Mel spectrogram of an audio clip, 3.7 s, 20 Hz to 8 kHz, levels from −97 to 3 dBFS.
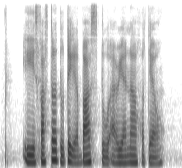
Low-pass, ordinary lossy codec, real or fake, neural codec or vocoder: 7.2 kHz; none; fake; codec, 44.1 kHz, 7.8 kbps, DAC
